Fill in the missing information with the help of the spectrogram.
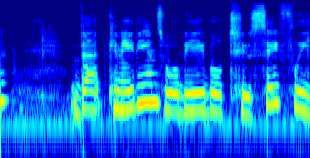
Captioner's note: speaking French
